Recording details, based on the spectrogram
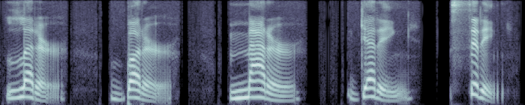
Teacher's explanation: Don't pronounce a hard T sound. Instead, let your tongue quickly tap the roof of your mouth, creating that softer, flowing sound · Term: Flapping, flapping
